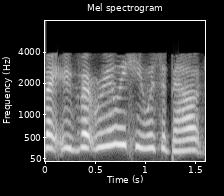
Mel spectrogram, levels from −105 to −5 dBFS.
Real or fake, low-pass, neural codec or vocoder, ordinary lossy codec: fake; 7.2 kHz; codec, 24 kHz, 0.9 kbps, WavTokenizer, small release; AAC, 16 kbps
